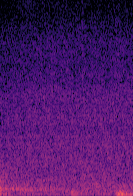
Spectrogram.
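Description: A pause in speech filled by a low, steady hiss of room tone picked up by the speaker's microphone.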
